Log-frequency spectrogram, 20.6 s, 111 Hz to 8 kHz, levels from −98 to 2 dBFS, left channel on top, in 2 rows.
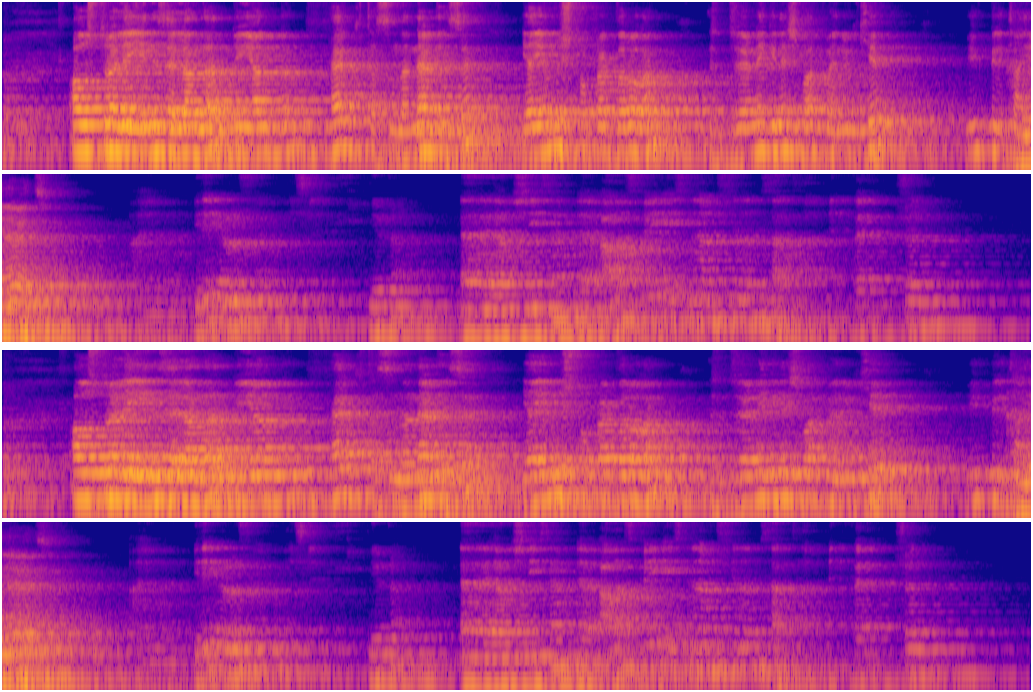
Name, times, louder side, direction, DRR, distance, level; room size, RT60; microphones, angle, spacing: voice 1, 0.7-3.0 3.3-4.7 5.2-6.6 7.1-8.9 9.6-10.6, left 1 dB, 60° left, 0 dB, 0.4 m, -26 dB
voice 2, 10.0-10.6 11.6-14.3 14.9-18.4 18.8-19.5, equal, 35° right, -5 dB, 0.6 m, -40 dB
3.6 x 2.5 x 2.7 m, 2.5 s
head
